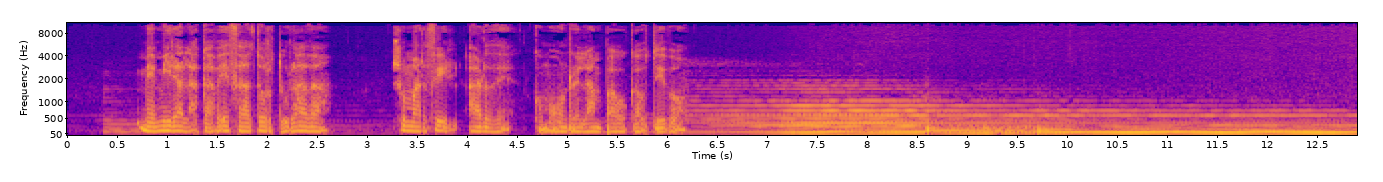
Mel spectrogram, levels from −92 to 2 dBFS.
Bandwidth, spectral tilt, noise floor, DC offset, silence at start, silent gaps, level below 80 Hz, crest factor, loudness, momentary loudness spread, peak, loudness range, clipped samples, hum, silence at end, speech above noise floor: 11 kHz; -5 dB/octave; -49 dBFS; under 0.1%; 0.35 s; none; -30 dBFS; 16 dB; -18 LUFS; 9 LU; -2 dBFS; 2 LU; under 0.1%; none; 0 s; 32 dB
